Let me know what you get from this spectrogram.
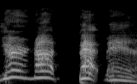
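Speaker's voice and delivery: cold, high, slow, drawn-out sneering voice.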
